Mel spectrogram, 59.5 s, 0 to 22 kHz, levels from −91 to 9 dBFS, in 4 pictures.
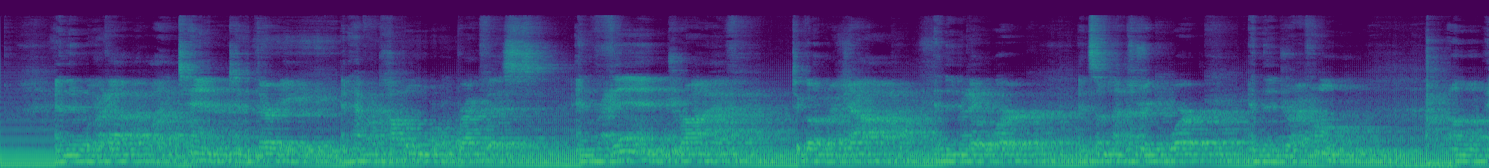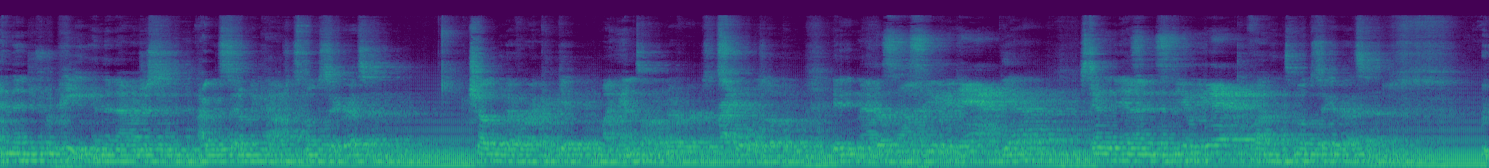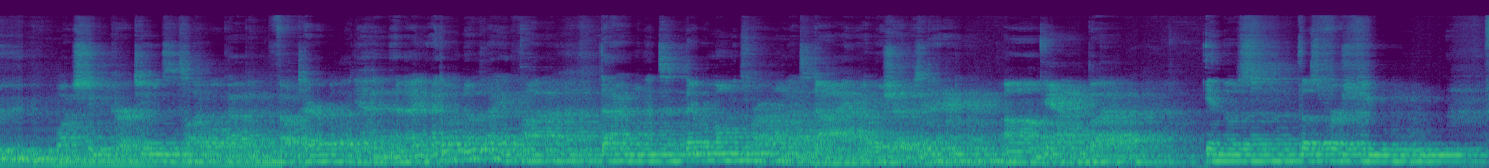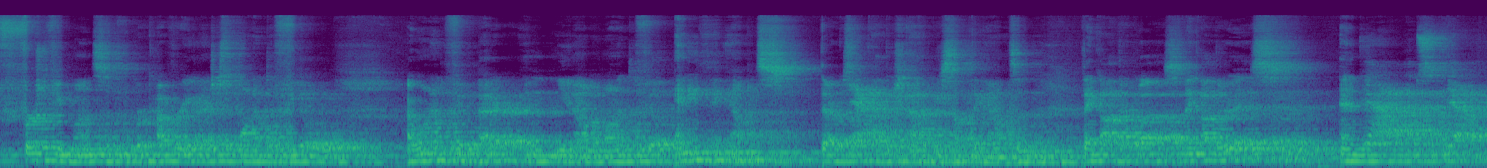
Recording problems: room echo; strong; dies away in 1.6 s
off-mic speech; far
squashed, flat; somewhat
electrical hum; noticeable; until 33 s; 50 Hz, 15 dB below the speech

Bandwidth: 15.5 kHz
